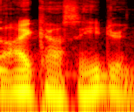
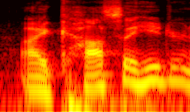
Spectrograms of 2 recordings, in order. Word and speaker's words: icosahedron: that shabby that's a way cooler word than icosahedron too yeah well you didn't say it properly but i'm not gonna well what's the proper way i say that one all the time i casa i casahedron all right yep so i call got it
